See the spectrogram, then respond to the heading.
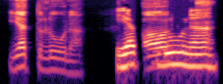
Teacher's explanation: تا کی آواز باریک اور بغیر جھٹکے والی ہوتی ہے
